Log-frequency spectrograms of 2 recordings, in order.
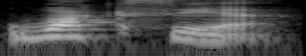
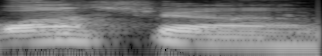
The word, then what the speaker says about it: Wuxia: Crossworlds fantasy, steampunk fantasy, Arthurian fantasy, sci-fi fantasy, and Wuxia fantasy. Wuxia. What's Wuxia? Yes, Wuxia is in fact rooted in classic Chinese literature and involves elements of fantasy interspersed with martial arts. So Oh, Jade, Wuxia, right, yes.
